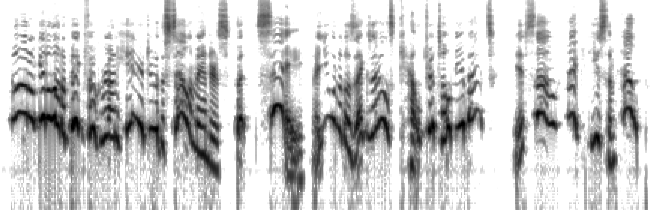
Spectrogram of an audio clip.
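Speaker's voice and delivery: squeaky little sprite voice, very high and loud. Voicing a tiny winged tea-sipping character greeting big visitors, tiny character voice. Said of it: "That's my best tiny voice".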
